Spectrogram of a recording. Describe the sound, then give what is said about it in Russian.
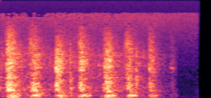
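A steam locomotive chuffs as it pulls away, quiet puffs of hissing steam repeating in an even rhythm, several in a row, before the sound cuts off abruptly. “Паровоз засвистел, зашипел, вздрогнул и тронулся. Застучали колеса, наматывая метры, и увозя Сашку”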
